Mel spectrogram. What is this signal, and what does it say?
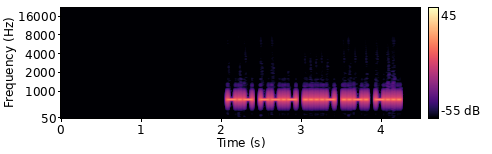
Morse code, heard as a keyed tone, about 36 wpm, 700 Hz. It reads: KQ4FB
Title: USA Call Signs - 5 Characters - 35wpm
